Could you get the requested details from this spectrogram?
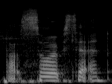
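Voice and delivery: soft Geordie mimicry; imitated Newcastle accent. Copying the clip just played, soft Geordie imitation. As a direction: repeat it softly in Newcastle style. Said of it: "one more time for you".

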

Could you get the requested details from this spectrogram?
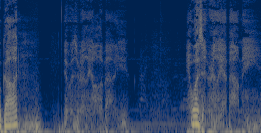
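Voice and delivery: hushed whisper to God; private prayer. Acted. Believer alone praying after a compliment, whispered. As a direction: whisper it humbly, barely audible. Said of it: "walk in the other room and you go".

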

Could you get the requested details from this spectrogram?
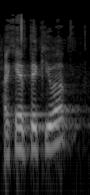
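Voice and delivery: soft, gently firm parent voice; calm the child as you leave, softly; a hint of a soothing parent; reassuring parent. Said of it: "they have to say".

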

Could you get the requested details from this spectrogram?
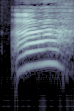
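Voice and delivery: high, loud startled yelp; startled cry. A narrator's reading. Miffy finds bees in the branches, startled cry. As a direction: cry out in sudden alarm. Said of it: "udbrød hun".

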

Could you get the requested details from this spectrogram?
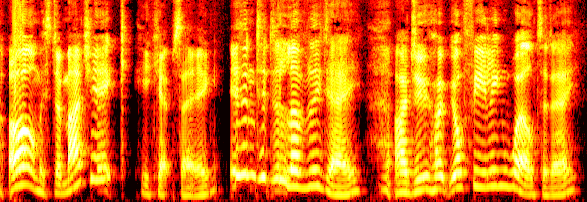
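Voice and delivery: butter him up, sing-song; sugary nice. Acted. Hamish flattering the teacher at dinner, sugary sweet. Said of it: "being unusually nice to him".

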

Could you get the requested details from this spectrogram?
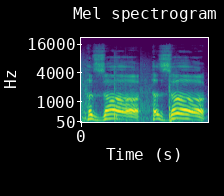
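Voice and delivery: high, loud court cheer; cheering cry. A narrator's reading. Court cheering the fireworks, loud cry. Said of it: "cried the court".

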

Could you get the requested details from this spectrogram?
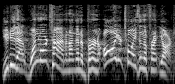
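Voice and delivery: exasperated parent. Retold or imitated. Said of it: "We tell our kids".

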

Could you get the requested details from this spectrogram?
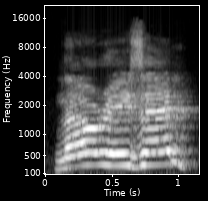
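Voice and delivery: high and drawn out, brushing them off; slow, high evasive rider. Acted. Rider dodging the party's question, slow and high. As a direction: stretch it slowly, dodging.

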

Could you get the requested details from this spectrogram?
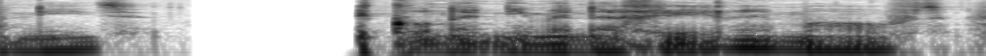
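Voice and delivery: plain reading voice

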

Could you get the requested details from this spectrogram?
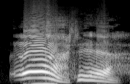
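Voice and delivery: words stretched by a yawn. Shown as a demonstration. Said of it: "see if you can have a proper yawn".

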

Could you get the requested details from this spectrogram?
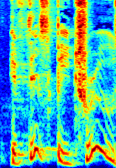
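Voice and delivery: stern mamma. A narrator's reading. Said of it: "says the mamma".

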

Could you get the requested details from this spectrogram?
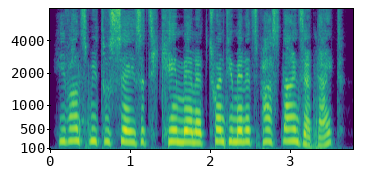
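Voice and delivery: put-on high, level foreign-accented woman; composed foreign woman, pitched well up; foreign wife. A narrator's reading. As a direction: state it coolly in a high foreign voice. Foreign wife questions the lawyer.

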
